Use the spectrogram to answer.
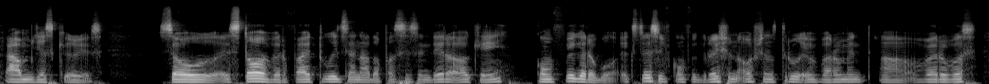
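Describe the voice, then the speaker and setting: This fairly low-voiced young guy talks at a normal speed while coding on stream. He reads documentation under his breath, thinks out loud in slang, says "bro" to his viewers, and now and then bursts out with excitement.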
